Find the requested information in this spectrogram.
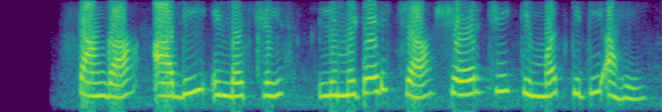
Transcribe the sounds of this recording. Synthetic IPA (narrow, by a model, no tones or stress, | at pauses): sãŋɡaːd̪iːiɳɖəsʈɾiːs | limiʈeɽt͡ɕjaɕejəɾt͡ɕiːkimːət̪kit̪iːʔaɦe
